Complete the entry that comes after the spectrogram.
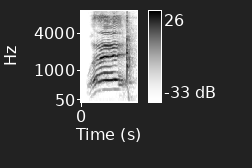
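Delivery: loud, high astonished what; sharp real surprise; surprised. Real, not acted. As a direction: caught off guard. Reacting to matching card.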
